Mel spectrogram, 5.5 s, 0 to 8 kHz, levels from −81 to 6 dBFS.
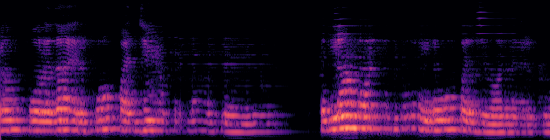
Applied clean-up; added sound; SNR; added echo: neural mask model DeepFilterNet 3.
